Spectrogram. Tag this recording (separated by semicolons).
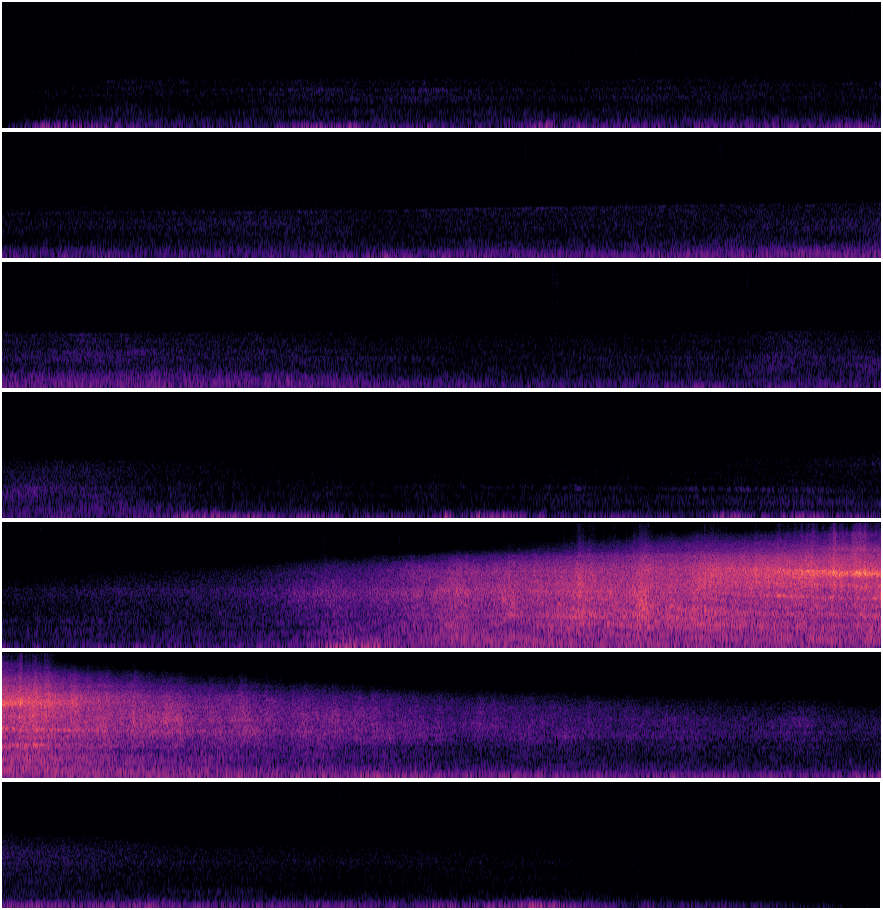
airplane; airport; aeroplane; takeoff; flight; cargo; jet; runway; engine; field-recording; take-off; aircraft; antonov; aviation; plane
